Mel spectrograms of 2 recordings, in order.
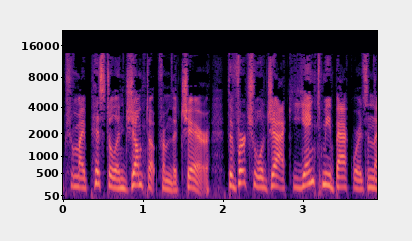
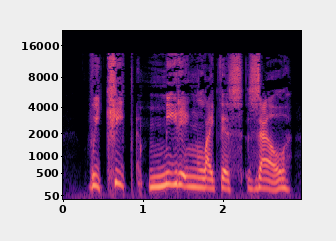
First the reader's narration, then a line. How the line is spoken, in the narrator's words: said through gritted teeth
